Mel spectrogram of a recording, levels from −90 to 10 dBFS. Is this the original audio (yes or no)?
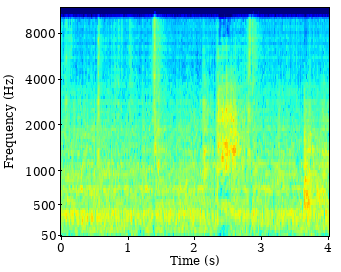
no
